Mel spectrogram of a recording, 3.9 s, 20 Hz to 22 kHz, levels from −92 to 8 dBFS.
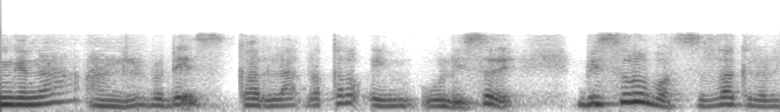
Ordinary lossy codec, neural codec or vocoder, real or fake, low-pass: Opus, 32 kbps; codec, 16 kHz in and 24 kHz out, 0.4 kbps, LongCat-Audio-Codec, fine tuned four codebook decoder; fake; 7.2 kHz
